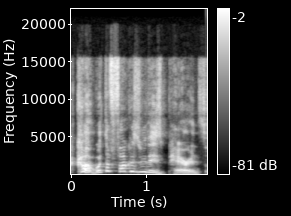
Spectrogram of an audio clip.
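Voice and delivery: high-pitched disbelief; squeaky, exasperated question; incredulous outburst. Real, not acted. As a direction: blurt it out, baffled and amused. Incredulous outburst about friend's parents.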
